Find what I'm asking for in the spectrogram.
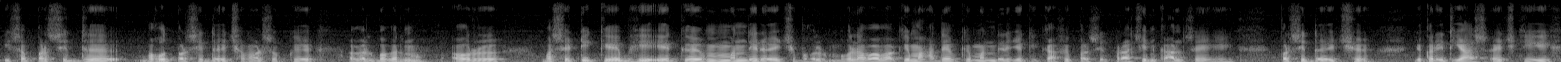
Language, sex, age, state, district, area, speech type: Maithili, male, 45-60, Bihar, Araria, rural, spontaneous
